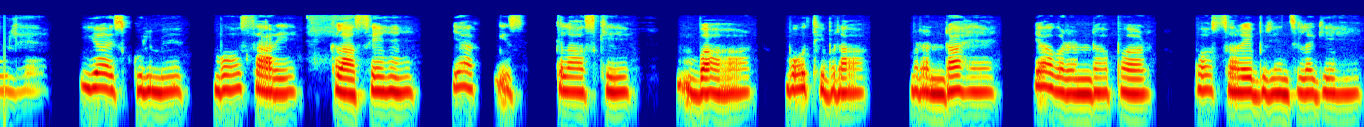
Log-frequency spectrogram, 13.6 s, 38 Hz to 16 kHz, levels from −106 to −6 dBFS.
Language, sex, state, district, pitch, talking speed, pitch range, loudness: Hindi, female, Bihar, Lakhisarai, 205 Hz, 125 wpm, 195-225 Hz, -19 LUFS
